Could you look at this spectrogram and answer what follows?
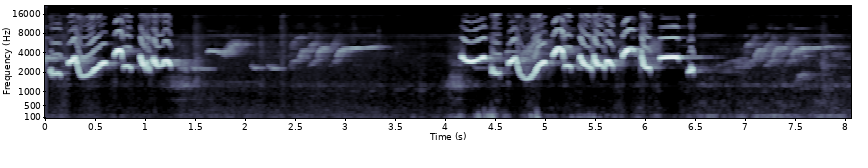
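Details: Two bursts of Oriental magpie-robin song with swooping whistled notes in quick sequence, separated by a quiet gap, with faint low rumbles behind them.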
